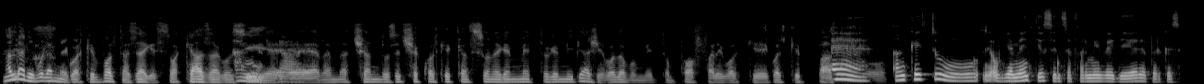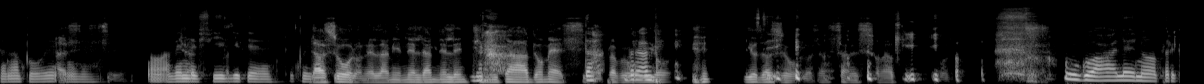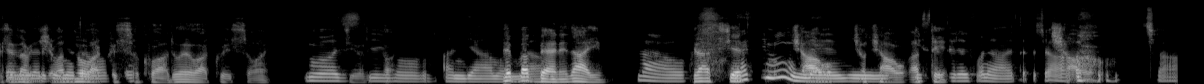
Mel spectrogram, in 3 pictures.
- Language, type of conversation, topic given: Italian, unstructured, Qual è lo sport che preferisci per mantenerti in forma?
- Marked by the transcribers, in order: tapping; "proprio" said as "propio"; chuckle; laughing while speaking: "bravi sì, anch'io"; sniff; "Perché" said as "pecché"; other background noise; laughing while speaking: "Ciao"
